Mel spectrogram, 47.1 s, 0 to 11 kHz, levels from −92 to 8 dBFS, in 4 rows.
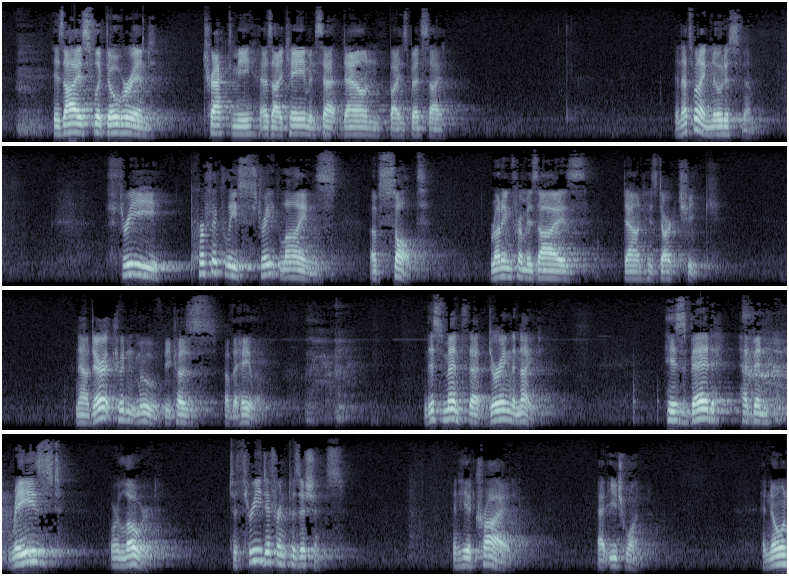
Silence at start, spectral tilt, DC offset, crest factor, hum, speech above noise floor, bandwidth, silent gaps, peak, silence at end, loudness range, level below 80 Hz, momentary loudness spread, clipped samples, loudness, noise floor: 0.25 s; -4 dB/octave; under 0.1%; 22 dB; none; 44 dB; 10 kHz; none; 0 dBFS; 0 s; 10 LU; -80 dBFS; 21 LU; under 0.1%; -19 LUFS; -62 dBFS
